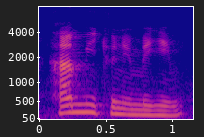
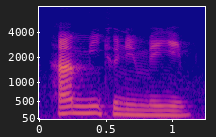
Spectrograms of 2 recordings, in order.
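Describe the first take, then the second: No difference in how they are said.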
